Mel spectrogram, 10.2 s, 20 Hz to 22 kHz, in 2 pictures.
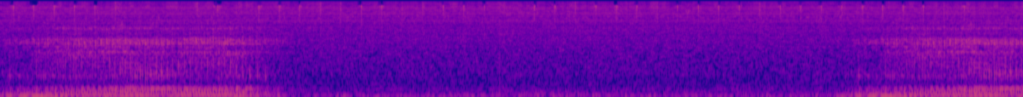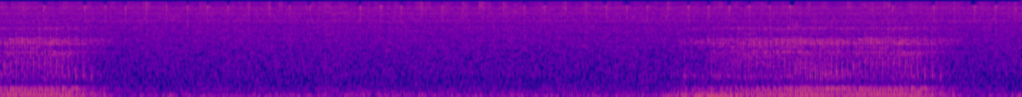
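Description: Three regular, low, rumbling snores about four seconds apart, roughly 14 breaths a minute, over steady background hiss: snoring during sleep.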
